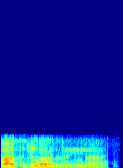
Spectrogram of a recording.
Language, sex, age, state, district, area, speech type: Tamil, male, 45-60, Tamil Nadu, Dharmapuri, rural, conversation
